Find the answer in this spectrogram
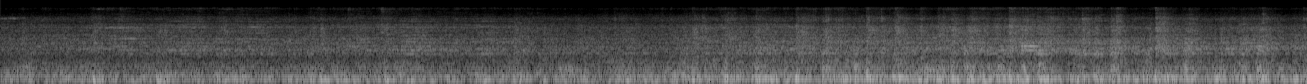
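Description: Passenger train passing close by: a steady rumble and clatter of wheels on the track, growing louder over the last couple of seconds as the end vehicle's bogies roll past.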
